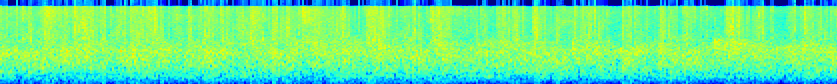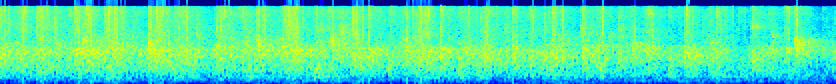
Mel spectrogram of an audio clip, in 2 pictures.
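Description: Audience applauding: dense, steady clapping from a roomful of people, easing slightly near the end.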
